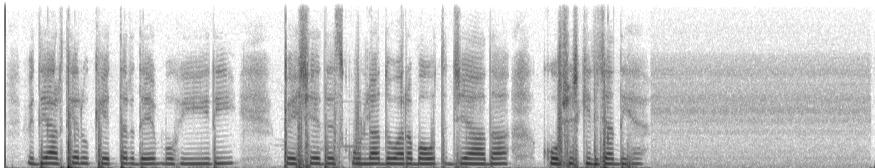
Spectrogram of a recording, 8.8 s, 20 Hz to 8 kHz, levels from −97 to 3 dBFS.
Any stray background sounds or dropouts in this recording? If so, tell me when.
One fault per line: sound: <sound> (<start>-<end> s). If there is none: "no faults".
no faults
